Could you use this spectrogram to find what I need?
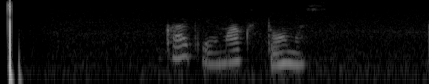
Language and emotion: Russian, sad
